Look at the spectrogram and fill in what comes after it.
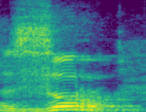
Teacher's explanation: زا کو تیز پڑھیں کیونکہ یہ حروف سیٹی میں سے ہے، زا کو تیز پڑھیں اور را کو موٹا پڑھیں کیونکہ را ساکن سے پہلے پیش ہے۔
